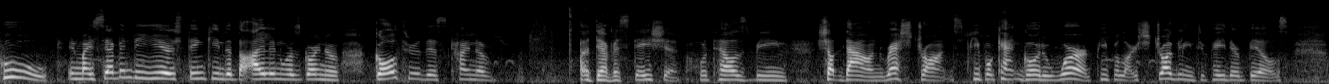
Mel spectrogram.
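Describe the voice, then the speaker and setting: Loudness swings widely at a fairly slow pace as the speaker, in a Hawaiian accent, shows ordinary pitch variation. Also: woman, fairly high pitch for a woman. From Hawaii, Oahu. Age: 70s. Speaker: community foundation host. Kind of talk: interview show. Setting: outdoors in a garden.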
